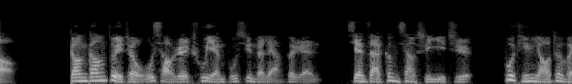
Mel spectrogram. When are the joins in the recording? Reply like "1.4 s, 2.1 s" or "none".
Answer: none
